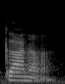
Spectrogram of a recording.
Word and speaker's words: gonna: It is going to, but a lot of times Americans tend to say gonna. I'm gonna tear my hair out.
